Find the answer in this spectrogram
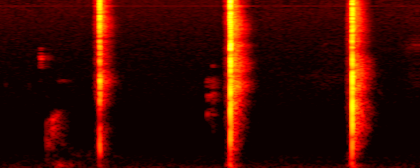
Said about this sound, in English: But in the meantime, you hear coming from the opposite chamber across to the underground river a slow clap.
